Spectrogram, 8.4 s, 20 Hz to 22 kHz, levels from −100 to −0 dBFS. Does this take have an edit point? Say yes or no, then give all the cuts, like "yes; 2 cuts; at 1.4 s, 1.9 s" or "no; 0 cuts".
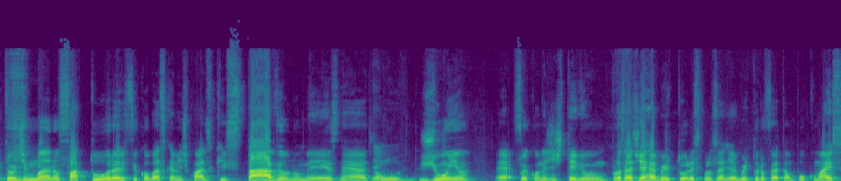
yes; 1 cut; at 3.7 s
